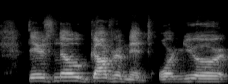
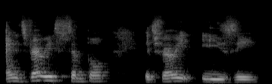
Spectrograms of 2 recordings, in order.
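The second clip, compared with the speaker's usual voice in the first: ordinary talk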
